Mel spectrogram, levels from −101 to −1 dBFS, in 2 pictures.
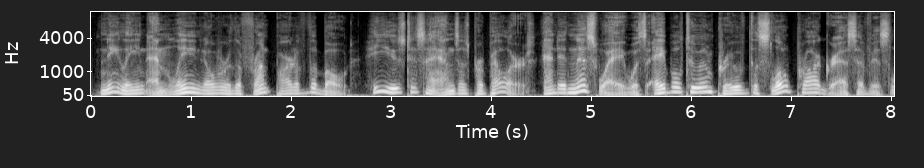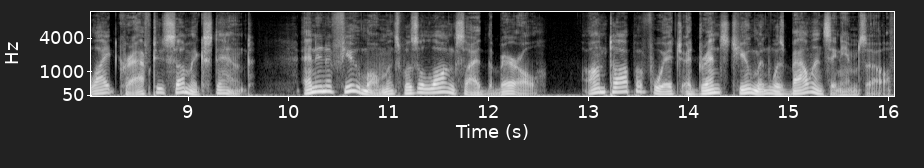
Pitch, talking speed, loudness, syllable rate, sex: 125 Hz, 200 wpm, -18 LUFS, 4.9 syllables/s, male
